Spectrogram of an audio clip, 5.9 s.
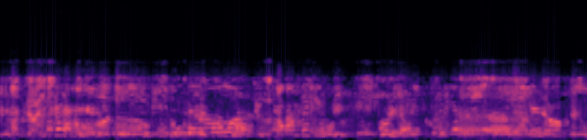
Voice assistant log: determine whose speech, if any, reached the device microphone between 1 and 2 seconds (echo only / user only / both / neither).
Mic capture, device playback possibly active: both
